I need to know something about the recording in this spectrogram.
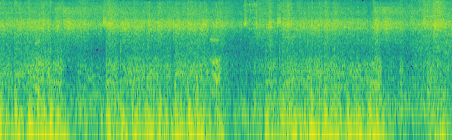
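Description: Gunfire and explosions roar in heavy combat.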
